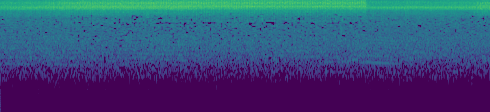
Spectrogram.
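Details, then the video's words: A chorus of grasshoppers in a summer village meadow, a bright, shrill, continuous high buzz that builds gently, then drops abruptly in loudness near the end. "КУЗНЕЧИКИ. Слушать звуки летнего луга"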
